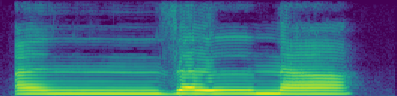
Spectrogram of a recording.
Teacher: کلمت انزلنا میں نون ساکن ہے، پھر حرف الزے ہے، زے حروف الاخفاء میں سے ہے تو ہم یہ حکم کو غنہ کے ساتھ ادا کریں گے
